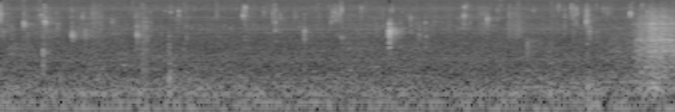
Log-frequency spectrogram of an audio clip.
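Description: Faint wet squelches and small sticky clicks of a raw, marinade-coated whole chicken being worked down onto a pineapple core, with one sharper click about four seconds in and a louder wet squish near the end.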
